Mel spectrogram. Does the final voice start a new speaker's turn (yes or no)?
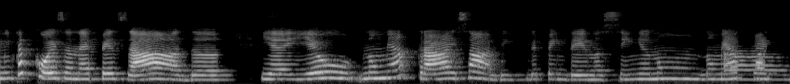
no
